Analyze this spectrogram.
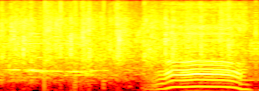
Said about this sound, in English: Now give them a praise and a shout and a clap offering.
